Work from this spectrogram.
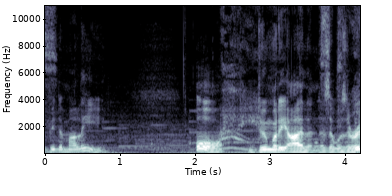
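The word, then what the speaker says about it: Vie de Marli: I've been pronouncing it wrong this entire time. Saying Vida Marley, but it's apparently Vida Marley.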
